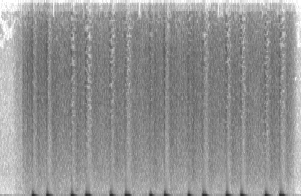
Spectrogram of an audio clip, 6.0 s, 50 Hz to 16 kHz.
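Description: Steady paired lub-dub heart sounds at about 77 beats a minute over the pulmonic area; normal physiologic splitting of the second sound with breathing.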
